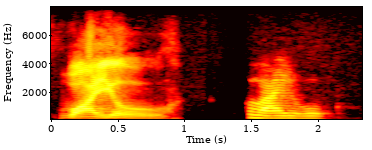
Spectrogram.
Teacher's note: Give me an L at the end instead of wow with an oo.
